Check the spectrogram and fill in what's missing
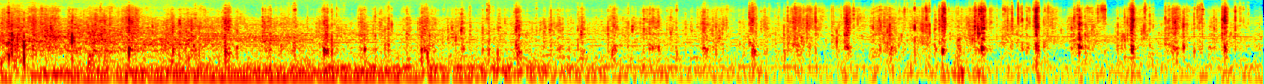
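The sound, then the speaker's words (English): Hooves clop along steadily, a horse walking at a prison farm with a brisk, uneven rhythm of sharp knocks over a low rumbling background, with no talking. “As you've seen, we have a lot of horses here.”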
